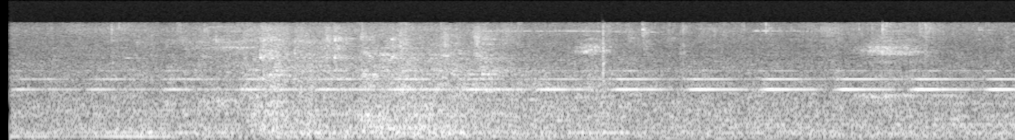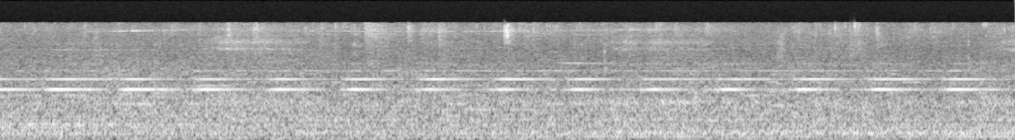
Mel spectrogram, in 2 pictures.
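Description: Approaching CSX freight train, an empty rock train, heard as a steady low rumble that is strongest in the first few seconds. Over it runs a high two-note ringing, pulsing evenly a few times a second.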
